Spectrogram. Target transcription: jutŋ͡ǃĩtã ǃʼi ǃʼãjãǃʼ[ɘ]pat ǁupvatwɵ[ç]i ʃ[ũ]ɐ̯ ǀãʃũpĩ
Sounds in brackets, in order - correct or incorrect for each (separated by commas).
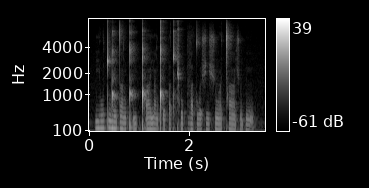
incorrect, incorrect, correct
